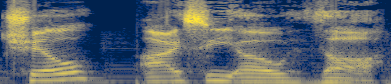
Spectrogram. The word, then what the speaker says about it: Chillicothe: It's literally spelled Chill I-C-O-the.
